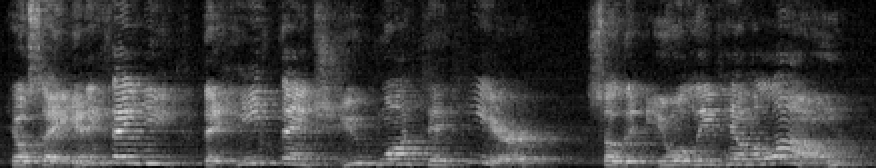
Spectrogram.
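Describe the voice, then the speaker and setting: A man's voice: high-pitched, a bit bright. Folksy man preaching, questioning style; very reverberant sanctuary, distant mic. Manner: folksy, asks rhetorical questions. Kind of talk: sermon. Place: church sanctuary. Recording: very echoey church, mic far off, faint hum.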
